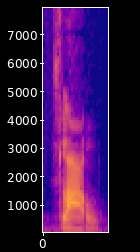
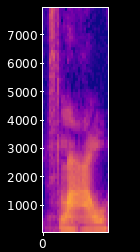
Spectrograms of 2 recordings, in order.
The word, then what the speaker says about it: Slough: is slough. It's like slough, like cow.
